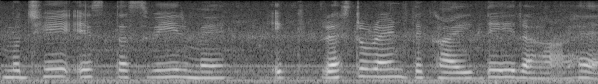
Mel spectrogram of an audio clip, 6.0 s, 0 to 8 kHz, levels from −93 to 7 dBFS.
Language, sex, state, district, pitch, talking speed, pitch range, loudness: Hindi, female, Madhya Pradesh, Dhar, 240 Hz, 100 wpm, 225-255 Hz, -19 LUFS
